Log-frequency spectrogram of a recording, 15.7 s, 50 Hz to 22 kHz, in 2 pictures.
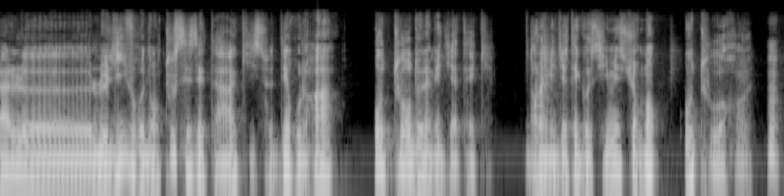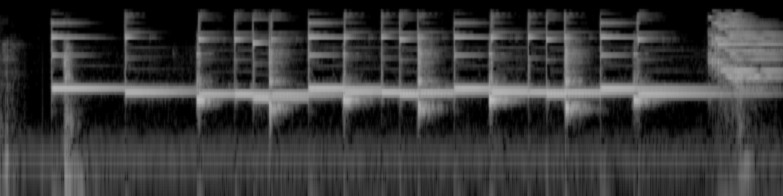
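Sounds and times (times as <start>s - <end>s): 
speech: 0.0s - 7.9s
small chime ringing bright struck notes with a glittery flourish: 8.4s - 15.6s.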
